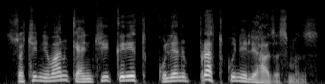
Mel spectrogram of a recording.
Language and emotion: Kashmiri, neutral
